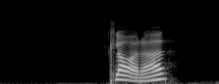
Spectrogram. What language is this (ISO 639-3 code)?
swe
